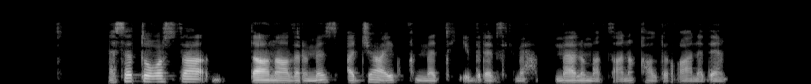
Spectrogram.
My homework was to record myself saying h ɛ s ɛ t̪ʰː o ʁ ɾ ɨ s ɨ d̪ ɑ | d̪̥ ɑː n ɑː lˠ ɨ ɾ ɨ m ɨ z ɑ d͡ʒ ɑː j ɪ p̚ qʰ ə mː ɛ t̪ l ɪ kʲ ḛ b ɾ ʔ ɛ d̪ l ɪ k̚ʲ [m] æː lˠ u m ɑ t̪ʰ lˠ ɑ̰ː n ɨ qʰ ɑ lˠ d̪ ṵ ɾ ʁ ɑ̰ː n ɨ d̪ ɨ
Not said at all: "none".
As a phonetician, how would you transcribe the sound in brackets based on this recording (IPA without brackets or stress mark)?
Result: m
